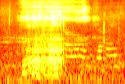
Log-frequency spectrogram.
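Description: One loud, harsh, rattling snore with a throaty vibration, then a softer tail: snoring.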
